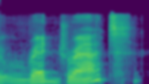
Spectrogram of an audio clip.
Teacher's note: rat red rat now why is the roof sound happening because the tip of my tongue gets turned a little bit back it kind of it folds over itself a little bit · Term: rolled back tongue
